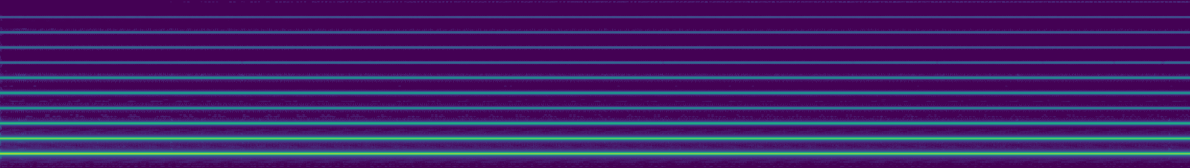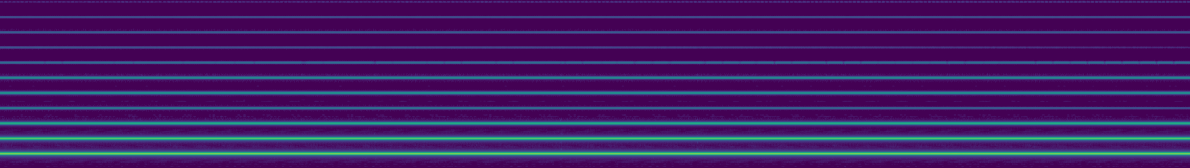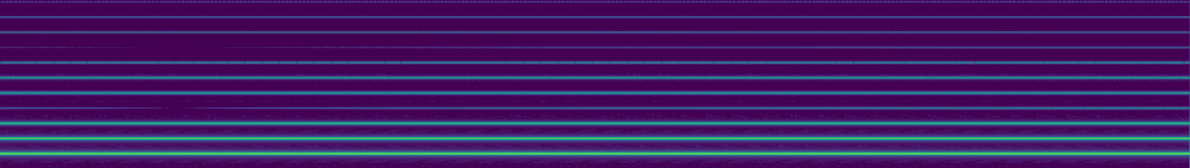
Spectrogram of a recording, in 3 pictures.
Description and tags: Electrocardiogram dead tone
dead, machine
